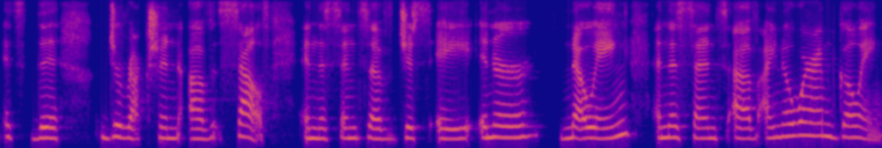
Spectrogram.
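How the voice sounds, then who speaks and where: A woman speaking unscripted as a spiritual guide, halting with searching pauses and gently instructing her listeners. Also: medium pitch. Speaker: spiritual guide giving an energy reading.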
